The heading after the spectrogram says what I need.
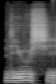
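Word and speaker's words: λύουσι: 그래서 류시가 여기 이 발음이 우 발음이죠. 우 발음이에요. 이거는 우 발음이에요. 그래서 우씨 이렇게 우씨 아니고요. 우씨입니다. 리우씨 이렇게 리우씨 이렇게 발음하고 앞에다 액센트 있어요.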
